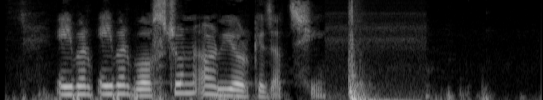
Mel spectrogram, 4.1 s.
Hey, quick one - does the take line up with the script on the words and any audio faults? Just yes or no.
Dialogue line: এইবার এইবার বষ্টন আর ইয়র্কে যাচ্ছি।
no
